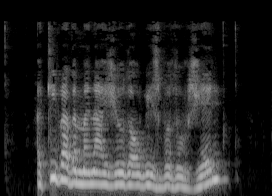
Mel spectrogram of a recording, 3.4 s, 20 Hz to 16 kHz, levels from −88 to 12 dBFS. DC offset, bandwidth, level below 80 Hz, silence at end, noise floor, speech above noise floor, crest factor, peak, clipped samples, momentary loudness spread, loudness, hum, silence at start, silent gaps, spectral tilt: under 0.1%; 11.5 kHz; -62 dBFS; 0.55 s; -60 dBFS; 40 dB; 16 dB; -6 dBFS; under 0.1%; 9 LU; -21 LUFS; none; 0.45 s; none; -7 dB/octave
